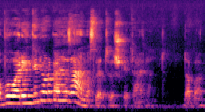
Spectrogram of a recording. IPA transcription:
ˈbʊʋɐ rʲɛŋʲɡʲɪˈnʲuː oːrɡɐnʲɪˈzɑːʋʲɪmɐs lʲɛˈtʊʋʲɪʃkɐɪ ˈtɑːrʲɛnt dɐˈbɐ

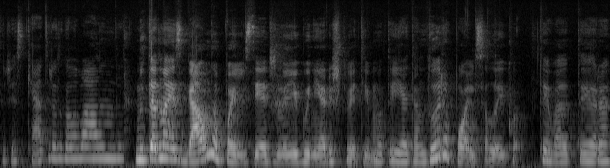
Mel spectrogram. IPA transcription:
ˈtʲrʲɪs ˈkʲæːtʊrʲɛs ɡɐlˠ ˈʋɑːlˠɐndɐs nʊ tʲɛˈnɐɪs ˈɡɐʊnɐ pɐɪlʲˈsʲeːt ʒʲɪˈnɐɪ ˈjɛɪɡʊ ˈnʲeːr ɪʃkʋʲiɛˈtʲɪmuː tɐɪ ˈjiɛ tʲɛn ˈtʊrʲɪ ˈpoːɪlʲsʲoː ˈlˠɐɪkoː tɐɪ ˈʋɐ tɐɪ ˈɪr

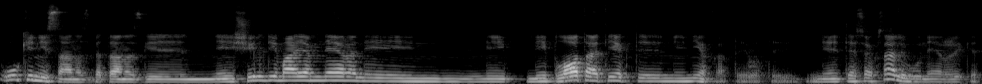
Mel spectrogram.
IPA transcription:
ˈuːkʲɪnʲiːs ˈɑːnɐs bʲɛt ˈɑːnɐs ɡʲɪ nʲɛɪ ˈʃʲiːlʲdʲiːmɐ ˈjɛm ˈnʲeːrɐ ˈnʲɛɪ ˈnʲɛɪ nʲɛɪ ˈplˠoːtɐ ˈtʲiɛk tʲɪ ˈnʲɛɪ ˈnʲiɛkɐ tɐɪ ˈʋɐ tɐɪ ˈnʲɛ tʲɛˈsʲoːk ˈsɑːlʲiːɡuː ˈnʲeːrɐ ˈrɐɪkʲɛ

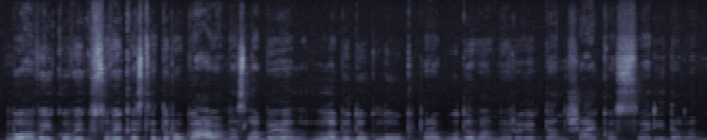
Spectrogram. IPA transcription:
ˈbuːʋɐ ˈʋɐɪkʊ ˈʋɐɪks sʊ ʋɐɪˈkɜs tʲɪ drɐʊˈɡɑːʋɐm mʲɛs lˠɐˈbɜ ˈlˠɑːbɜ dɐʊk ˈlˠɐʊkʲ prɐˈbuːdɐʋɐm ɪr ɪr ˈtʲɛn ˈʃɐɪkoːs ʋɐˈrʲiːdɐʋɐm

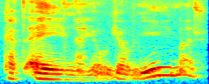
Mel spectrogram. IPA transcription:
ˈkɐt ˈɐɪnɐ ˈjɛʊ jɛʊˈnʲiːmɐs

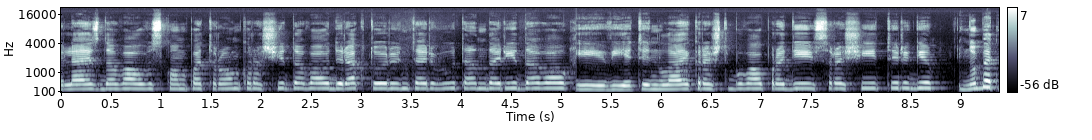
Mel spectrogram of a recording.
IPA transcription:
ˈlʲɛɪzdɐʋɐʊ ˈʋʲɪskoːn ˈpɐtʲ ˈroːŋk rɐˈʃʲiːdɐʋɐʊ dʲɪˈrʲæːktoːrʲʊ ɪnʲtʲɛrʲˈʋʲʊ tʲɛn dɐˈrʲiːdɐʋɐʊ iː ˈʋʲiɛtʲɪnʲ ˈlˠɐɪkrɐʃʲtʲ bʊˈʋɐʊ prɐˈdʲiɛjʊsʲ rɐˈʃʲiːt ˈɪrʲɡʲɪ ˈnʊ ˈbʲɛt

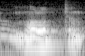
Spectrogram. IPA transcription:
ˈmoːn ˈruɔt ˈtʲeːn

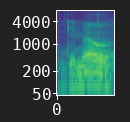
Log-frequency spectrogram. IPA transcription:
ɡʲɪˈmʲɛʊ

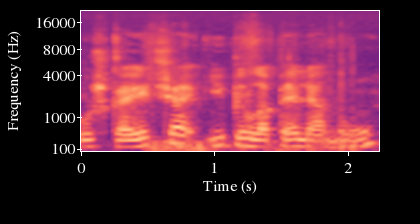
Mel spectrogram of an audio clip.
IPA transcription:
ʊʃˈkɐɪt͡ʃʲɛ ˈiːpʲɪlˠɐ pʲɛlʲɛˈnuː

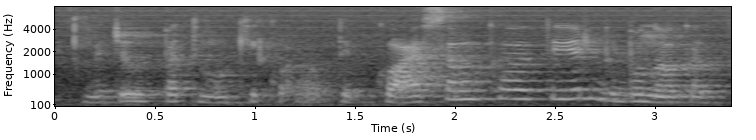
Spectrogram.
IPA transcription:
bʲɛt ˈt͡ʃʲɛ jɛʊ ˈpɑːtʲɪ moːˈkʲiːklˠɐ ˈʋɐ ˈtɐɪp ˈklˠɑːsʲeːm ˈkɐt tɐɪ ˈɪrʲɡʲɪ ˈbuːnɐ ˈkɐt

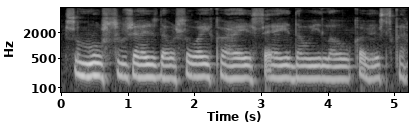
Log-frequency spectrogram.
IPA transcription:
sʊ ˈmuːsʊ ˈʒʲɛɪzdɐʋoː sʊ ʋɐɪˈkɐɪs ˈɛɪdɐʋʊ ɪ ˈlˠɐʊkɐ ˈʋʲɪskɐ

